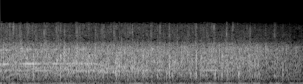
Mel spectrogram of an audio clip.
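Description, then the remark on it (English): A burst of applause sound effect played by a sound effects operator at the start of a comic book show: dense, steady clapping from many hands, loud and sustained throughout before tapering off slightly at the end, with no voices. “I didn't realize we have sound effects guys in here.”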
